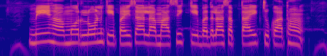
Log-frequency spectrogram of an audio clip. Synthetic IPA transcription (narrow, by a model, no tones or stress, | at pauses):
mɛ̃ːɦɐmoːɾloːnkepɛːɪsalamaːsɪkːebəd̪lasəp̚t̪aːɦɪkt͡ʃʊkat̪ʰõː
